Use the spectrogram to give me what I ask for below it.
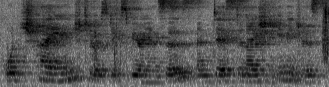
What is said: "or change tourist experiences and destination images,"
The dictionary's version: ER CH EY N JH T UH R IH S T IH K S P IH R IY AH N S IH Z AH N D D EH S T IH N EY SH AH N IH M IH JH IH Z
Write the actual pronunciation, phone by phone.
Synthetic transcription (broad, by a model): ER CH EY N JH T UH R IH S T IH K S P IH R IY AH N S IH Z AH N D D EH S T IH N EY SH AH N IH M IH JH IH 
